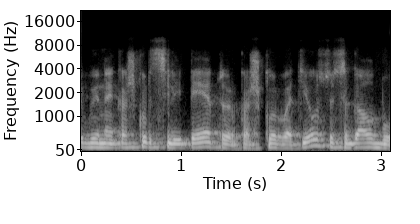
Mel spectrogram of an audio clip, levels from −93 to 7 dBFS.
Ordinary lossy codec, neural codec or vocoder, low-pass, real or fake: Opus, 16 kbps; codec, 16 kHz, 8 kbps, FreqCodec, larger model; 7.2 kHz; fake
